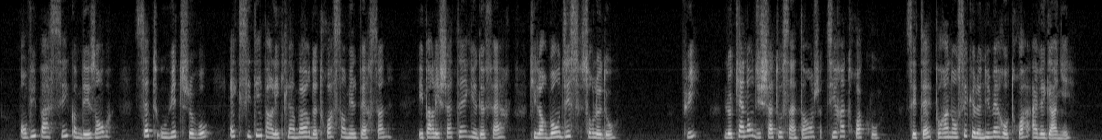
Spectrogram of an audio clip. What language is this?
French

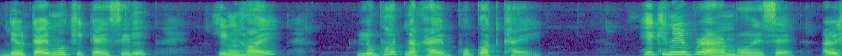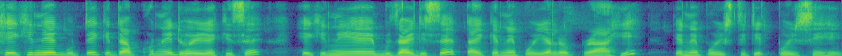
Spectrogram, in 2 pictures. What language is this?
Assamese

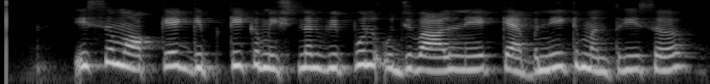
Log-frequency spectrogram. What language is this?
Punjabi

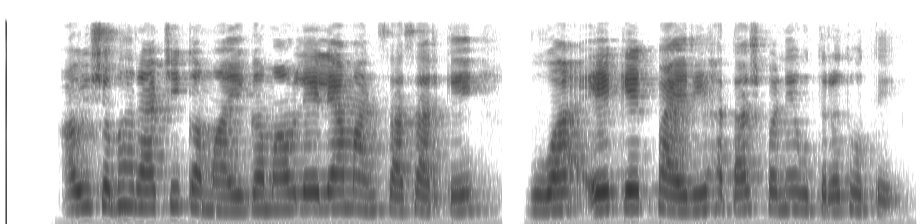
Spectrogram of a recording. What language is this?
Marathi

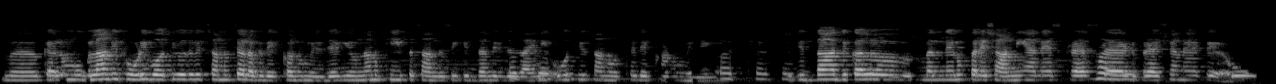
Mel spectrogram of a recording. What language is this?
Punjabi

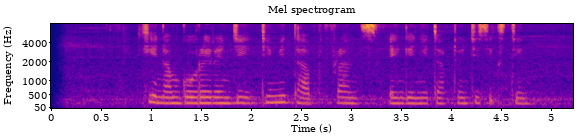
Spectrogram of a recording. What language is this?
Kalenjin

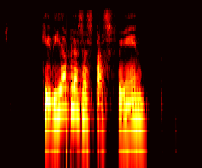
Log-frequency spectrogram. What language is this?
Catalan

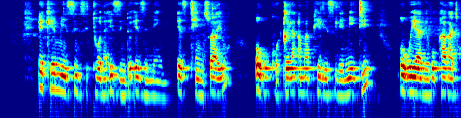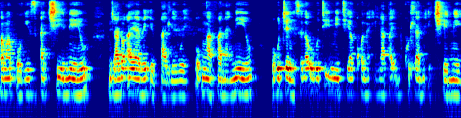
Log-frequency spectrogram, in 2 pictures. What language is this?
North Ndebele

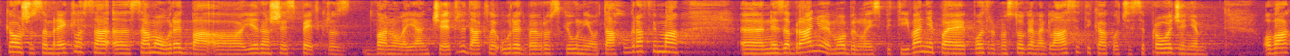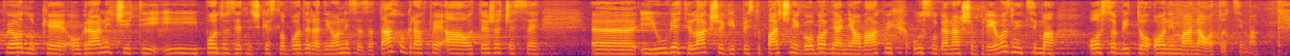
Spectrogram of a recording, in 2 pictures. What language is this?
Croatian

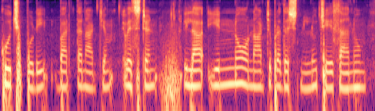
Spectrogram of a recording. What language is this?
Telugu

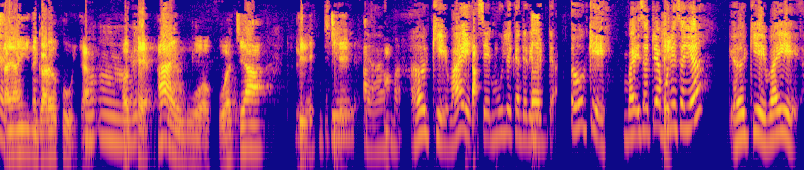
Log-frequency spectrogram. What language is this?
Malay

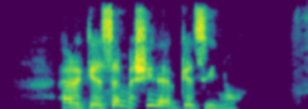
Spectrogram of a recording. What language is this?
Kabyle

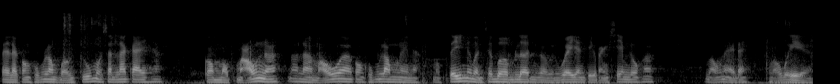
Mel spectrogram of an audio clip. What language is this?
Vietnamese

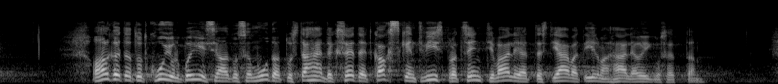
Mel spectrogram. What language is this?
Estonian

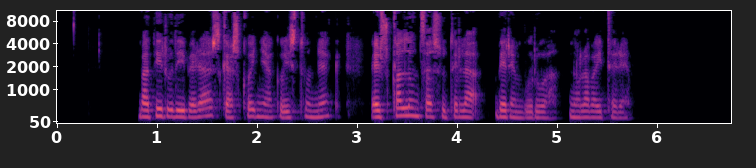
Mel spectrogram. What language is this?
Basque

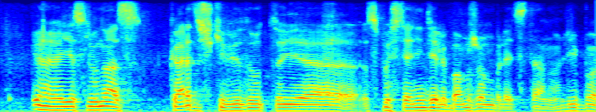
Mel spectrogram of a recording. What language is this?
Russian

